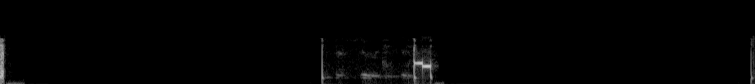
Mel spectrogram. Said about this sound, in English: Station that just keyed up, I think you have your Roger beep turned on.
